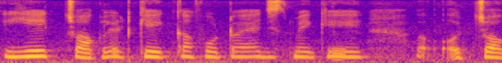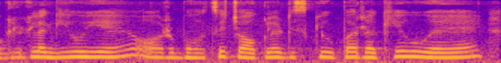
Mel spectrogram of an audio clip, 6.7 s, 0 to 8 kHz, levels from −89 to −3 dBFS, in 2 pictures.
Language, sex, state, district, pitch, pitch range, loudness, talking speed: Hindi, female, Bihar, Jamui, 200 Hz, 190-210 Hz, -20 LUFS, 195 wpm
